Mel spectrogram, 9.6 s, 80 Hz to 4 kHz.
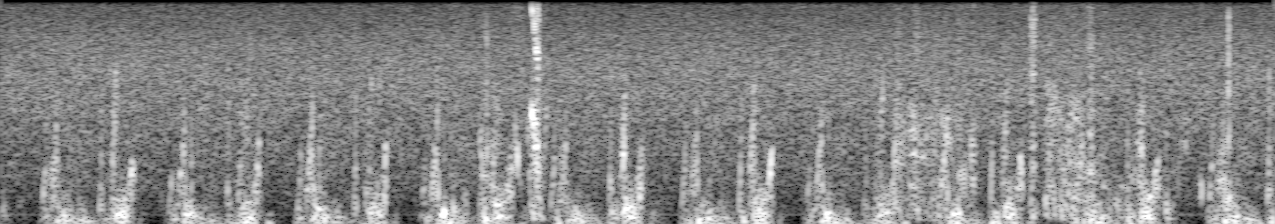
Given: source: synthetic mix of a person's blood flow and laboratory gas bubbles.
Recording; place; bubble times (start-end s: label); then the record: Doppler ultrasound of blood flow; precordium
3.37-3.54 s: bubbles
3.57-3.71 s: bubbles
3.83-4.11 s: bubbles
6.69-7.35 s: bubbles
7.72-8.52 s: bubbles
8.71-8.93 s: bubbles
8.97-9.04 s: bubbles
9.18-9.27 s: bubbles
From the record:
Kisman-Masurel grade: 222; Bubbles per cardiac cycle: several, 3 to 8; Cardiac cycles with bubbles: 10 to 50%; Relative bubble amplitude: moderate (0.250 to 0.450); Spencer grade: 2 (many but less than half of the cardiac periods contain bubble signals, singularly or in groups); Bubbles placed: only in the low amplitude regions of the cardiac cycle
